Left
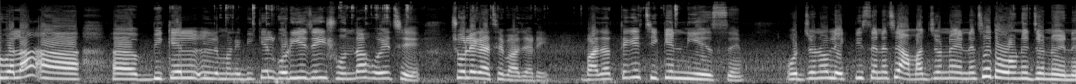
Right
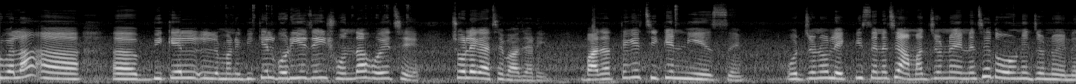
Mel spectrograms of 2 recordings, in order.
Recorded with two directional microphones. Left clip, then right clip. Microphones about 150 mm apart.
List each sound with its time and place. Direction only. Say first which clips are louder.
0.0 s speech: left 7 dB; 35° left (ahead or behind)
2.6 s speech: left 7 dB; 15° left (ahead or behind)
2.9 s a woman's voice: left 6 dB; 30° left (ahead or behind)
4.0 s a woman's voice: left 10 dB; 35° left (ahead or behind)
10.1 s a woman's voice: left 8 dB; 50° left (ahead or behind)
